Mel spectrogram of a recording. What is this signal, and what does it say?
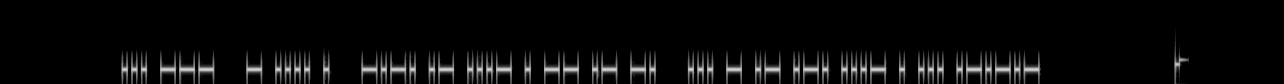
Morse code, heard as a keyed tone, about 25 wpm, 700 Hz. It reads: SO THE CAVEMAN STARVES.
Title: A Sound Of Thunder 25wpm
